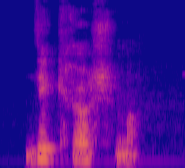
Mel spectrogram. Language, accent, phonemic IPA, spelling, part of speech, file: French, Canada, /de.kʁɔʃ.mɑ̃/, décrochement, noun, LL-Q150 (fra)-décrochement.wav
- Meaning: 1. setback 2. recess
